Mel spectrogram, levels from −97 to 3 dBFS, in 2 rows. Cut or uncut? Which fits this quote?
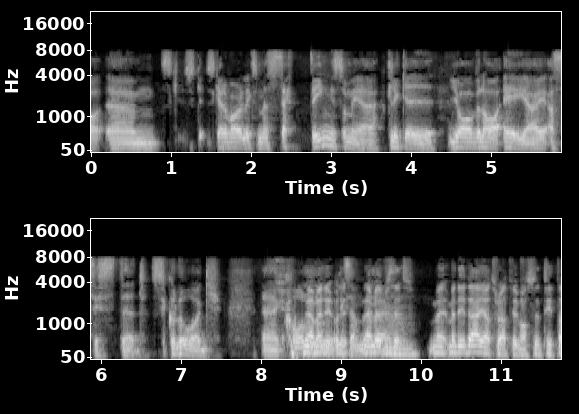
cut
